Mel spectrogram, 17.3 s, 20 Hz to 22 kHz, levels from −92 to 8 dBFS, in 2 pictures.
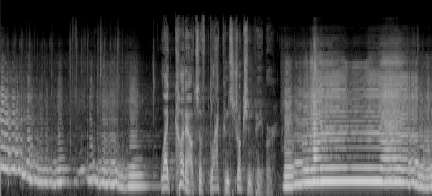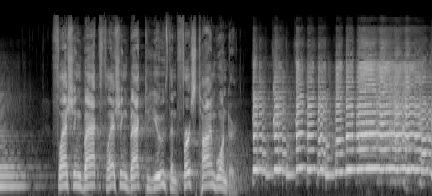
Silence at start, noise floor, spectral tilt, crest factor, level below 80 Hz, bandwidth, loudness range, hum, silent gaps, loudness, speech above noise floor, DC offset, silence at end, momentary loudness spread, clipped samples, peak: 0 s; -48 dBFS; -3 dB/octave; 18 dB; -62 dBFS; 16 kHz; 11 LU; none; none; -17 LUFS; 29 dB; under 0.1%; 0 s; 16 LU; under 0.1%; 0 dBFS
